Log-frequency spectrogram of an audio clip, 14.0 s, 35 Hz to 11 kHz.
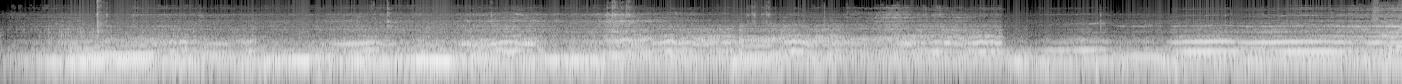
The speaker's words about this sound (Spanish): Y fíjate cómo suena esta bestia de 385 caballos, este Toyota que ganó este año el Rally Dakar, el Toyota Hilux.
